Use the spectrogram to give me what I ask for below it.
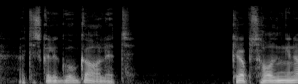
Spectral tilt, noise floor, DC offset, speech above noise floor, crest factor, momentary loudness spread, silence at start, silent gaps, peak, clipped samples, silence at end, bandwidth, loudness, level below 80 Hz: -6 dB/octave; -69 dBFS; under 0.1%; 46 dB; 20 dB; 10 LU; 0 s; none; -6 dBFS; under 0.1%; 0 s; 16.5 kHz; -26 LUFS; -40 dBFS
